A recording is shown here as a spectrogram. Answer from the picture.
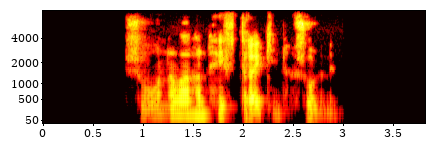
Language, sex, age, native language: Icelandic, male, 20-29, Icelandic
